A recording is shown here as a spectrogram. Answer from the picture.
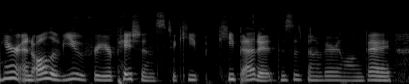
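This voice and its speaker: The speaker is a woman with a medium pitch. She talks at a fairly quick pace. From US West Coast, Silicon Valley. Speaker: researcher and artist presenting. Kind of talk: conference presentation. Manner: fast when nervous; hesitant with many fillers.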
